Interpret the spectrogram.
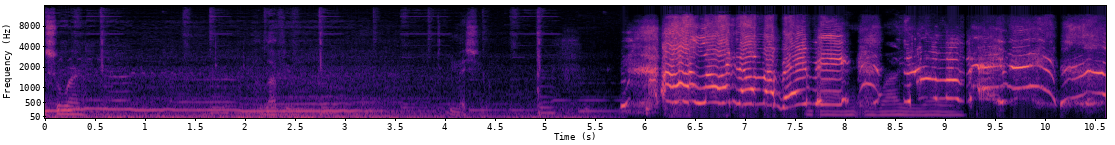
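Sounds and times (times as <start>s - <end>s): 
speech: 0.0s - 0.6s, 2.2s - 3.0s, 4.1s - 4.5s, 7.6s - 9.0s
woman screaming and wailing in grief: 5.8s - 10.5s.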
